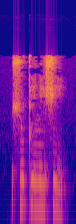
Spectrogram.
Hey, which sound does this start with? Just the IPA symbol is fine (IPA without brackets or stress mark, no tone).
ʃ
